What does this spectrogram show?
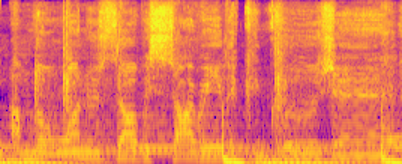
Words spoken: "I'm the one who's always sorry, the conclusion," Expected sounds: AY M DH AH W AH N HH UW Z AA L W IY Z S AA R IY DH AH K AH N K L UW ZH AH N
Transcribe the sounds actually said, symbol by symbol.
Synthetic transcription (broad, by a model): AY M DH AH W AH N HH UW Z AA L W IY Z S AA R IY DH AH K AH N K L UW ZH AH N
